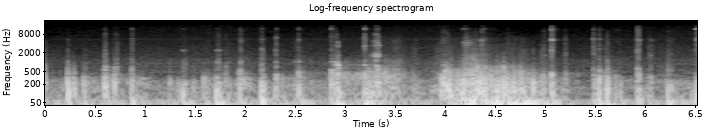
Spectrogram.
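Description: Small solid steel jeweller's screwdrivers rest on cloth, and one held upright taps against the others in quick, irregular metallic ticks. The taps are short and dry, with almost no ring, over a steady low hum. Denser, rumbling stretches of tapping swell around the middle of the clip before the sparse ticks return.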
